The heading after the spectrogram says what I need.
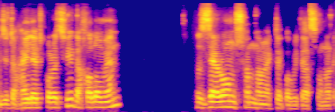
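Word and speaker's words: Gerontion: জেরন শান নামে একটা কবিতা আছে ওনার, এইটার উচ্চারণ হচ্ছে আপনার জেরন শান, এটা খেয়াল করবেন।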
